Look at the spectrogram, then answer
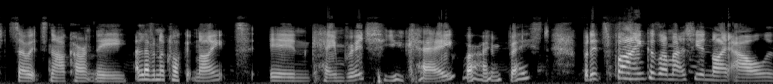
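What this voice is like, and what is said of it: British English accent. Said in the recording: “if you can't tell from my accent, I'm a Brit”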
